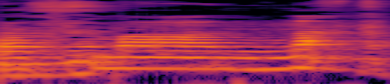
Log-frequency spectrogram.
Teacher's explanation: तत्र दकारस्य स्थाने नकार नाम दकारस्य पञ्चम. दकारः तकारे वर्गे अस्ति अतः पञ्चम अस्ति. · Term: पञ्चमादेशः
